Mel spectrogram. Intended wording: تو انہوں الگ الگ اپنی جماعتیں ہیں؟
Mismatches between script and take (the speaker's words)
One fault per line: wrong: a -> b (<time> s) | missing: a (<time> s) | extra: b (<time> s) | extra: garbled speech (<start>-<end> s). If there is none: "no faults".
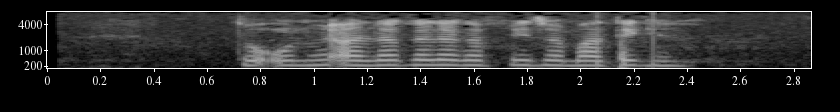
no faults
